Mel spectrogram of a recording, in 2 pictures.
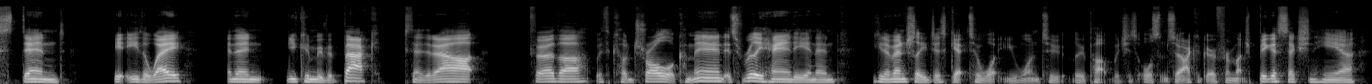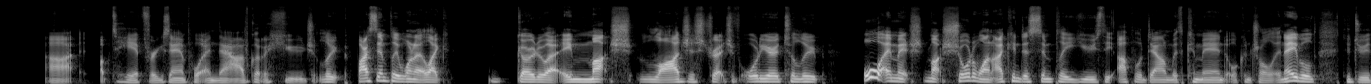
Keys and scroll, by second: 1.7 shift+super+Right, 6.2 super+Right, 7.0 super+Right, 8.4 shift+Left, 10.2 super+Left, 14.3 super+Left, 17.8 super+Up, 22.3 super+Down.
